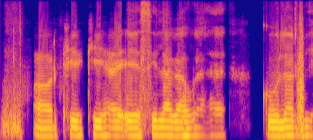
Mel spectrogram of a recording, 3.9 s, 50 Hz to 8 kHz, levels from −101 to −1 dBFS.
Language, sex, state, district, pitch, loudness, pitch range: Hindi, male, Bihar, Muzaffarpur, 120 Hz, -13 LUFS, 115-120 Hz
